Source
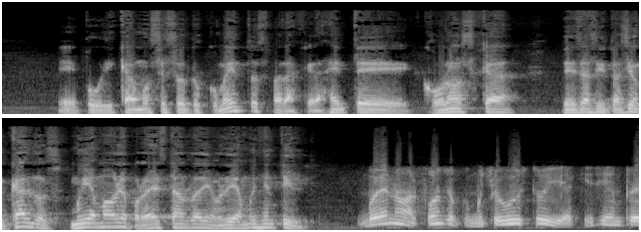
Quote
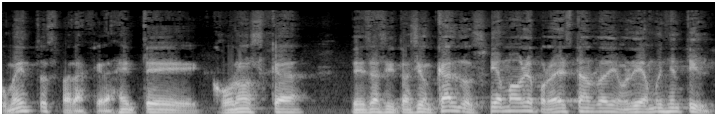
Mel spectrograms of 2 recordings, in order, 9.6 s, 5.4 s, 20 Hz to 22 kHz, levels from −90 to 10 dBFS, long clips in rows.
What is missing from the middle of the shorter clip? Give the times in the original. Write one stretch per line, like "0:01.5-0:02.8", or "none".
0:05.2-0:05.4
